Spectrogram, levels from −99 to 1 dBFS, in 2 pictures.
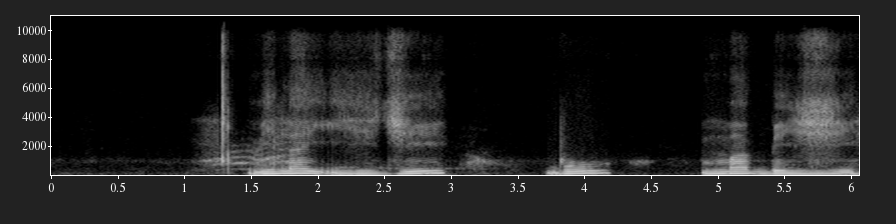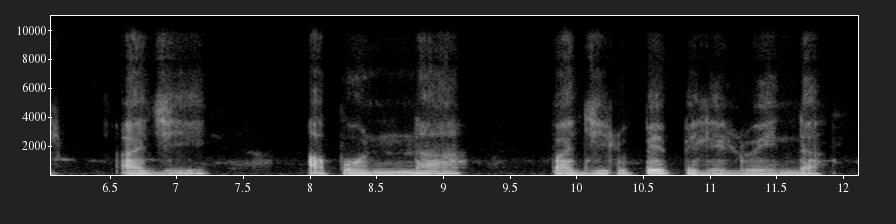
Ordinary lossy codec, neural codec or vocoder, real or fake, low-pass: Opus, 32 kbps; vocoder, 22.05 kHz, 80 mel bands, WaveNeXt; fake; 9.9 kHz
